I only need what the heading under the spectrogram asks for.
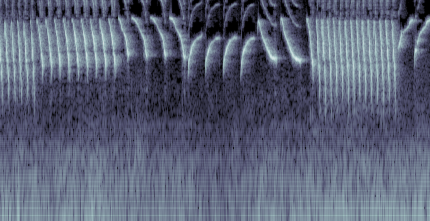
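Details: Canary in full song: a dense, rapid trill, then looping whistled notes rising and falling, returning to another fast rolling trill and ending in sweeps.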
